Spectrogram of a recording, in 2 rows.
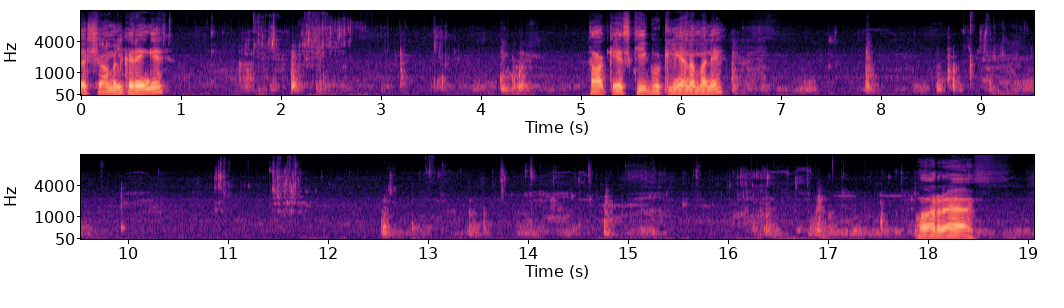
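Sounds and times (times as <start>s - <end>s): slurry being poured: 1.3s - 2.9s, 10.8s - 12.0s, 12.6s - 17.9s
thick gravy sloshing in pot: 1.4s - 3.9s, 12.6s - 17.9s.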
